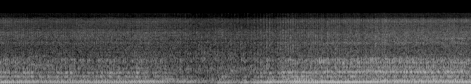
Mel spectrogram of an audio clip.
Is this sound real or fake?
real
